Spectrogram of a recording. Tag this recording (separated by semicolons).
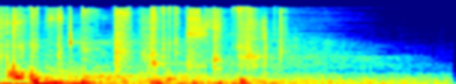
cyborg; clack; hi-tech; robot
